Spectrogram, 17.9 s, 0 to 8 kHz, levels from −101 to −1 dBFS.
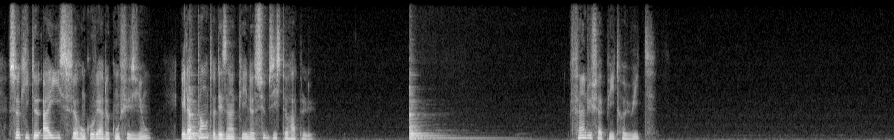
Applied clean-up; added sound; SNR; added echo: none; Piano; 5 dB; none.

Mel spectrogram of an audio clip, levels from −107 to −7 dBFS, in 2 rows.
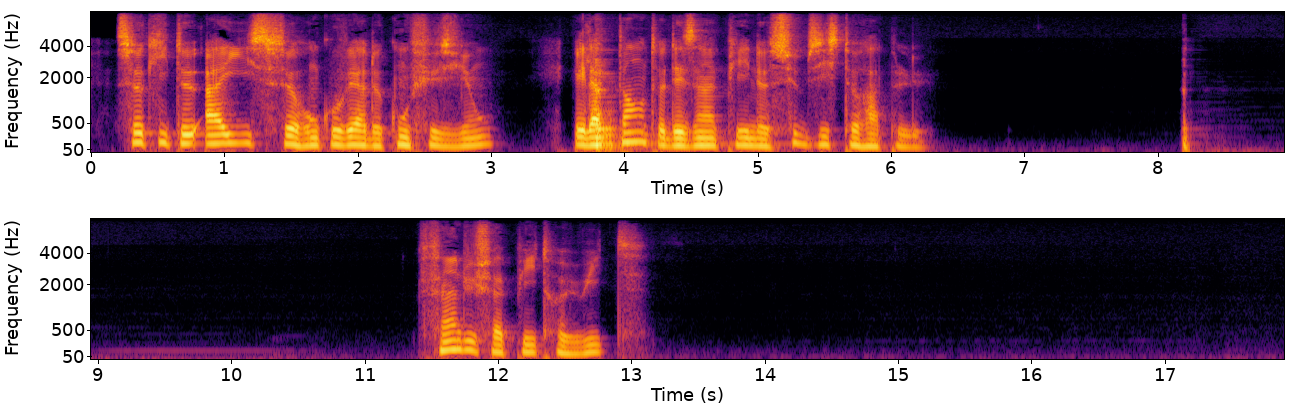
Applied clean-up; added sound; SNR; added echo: neural mask model DeepFilterNet 3.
